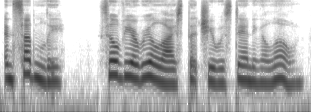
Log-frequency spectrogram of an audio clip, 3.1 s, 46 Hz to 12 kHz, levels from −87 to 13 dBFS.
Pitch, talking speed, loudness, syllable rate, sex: 225 Hz, 175 wpm, -18 LUFS, 6.3 syllables/s, female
